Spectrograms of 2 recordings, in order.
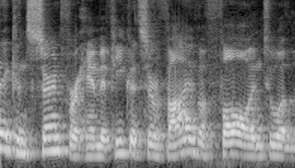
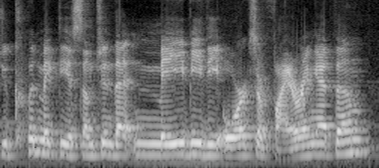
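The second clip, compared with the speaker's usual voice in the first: ordinary talk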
